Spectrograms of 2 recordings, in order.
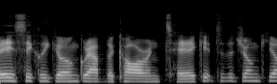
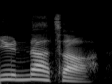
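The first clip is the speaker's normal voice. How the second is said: broad put-on Cockney, laid on thick, pitched up; 6 semitones higher than usual. Echoing another voice's shout, in a full Cockney accent. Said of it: "Love it when Cockneys go full Cockney".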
